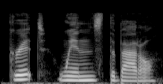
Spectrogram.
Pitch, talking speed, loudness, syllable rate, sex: 185 Hz, 145 wpm, -18 LUFS, 3.8 syllables/s, female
